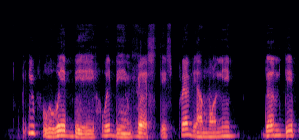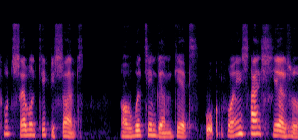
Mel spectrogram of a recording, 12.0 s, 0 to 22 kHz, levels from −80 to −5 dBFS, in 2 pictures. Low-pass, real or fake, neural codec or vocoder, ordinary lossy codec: 10.8 kHz; fake; codec, 24 kHz, 3 kbps, HILCodec; none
